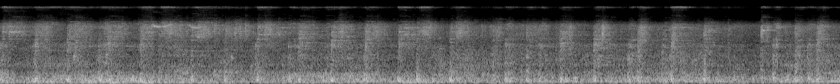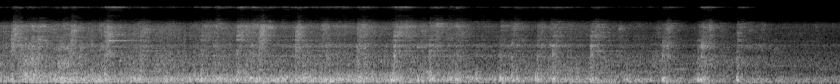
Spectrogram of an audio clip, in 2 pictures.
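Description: Freight wagons of a coal train rolling past close by, their wheels clattering steadily over the rail joints. Near the end the tail of the train, the brake van, goes by and the clatter fades to a few separate clacks.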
